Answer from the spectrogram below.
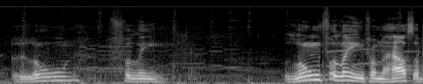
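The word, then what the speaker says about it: Lune Féline: Lune Feline from the house of Atelier des Sores is how you pronounce it.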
